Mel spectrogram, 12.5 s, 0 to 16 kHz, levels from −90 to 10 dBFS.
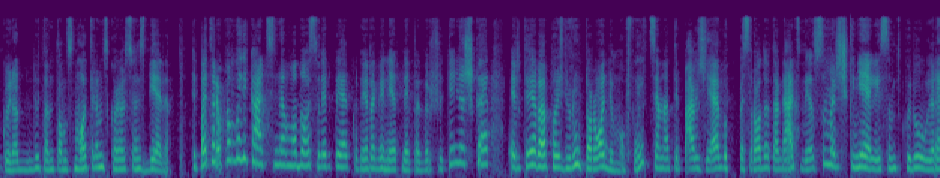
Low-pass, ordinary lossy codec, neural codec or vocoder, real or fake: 10.8 kHz; AAC, 48 kbps; codec, 24 kHz, 1.5 kbps, HILCodec; fake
